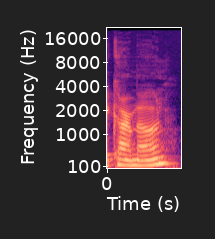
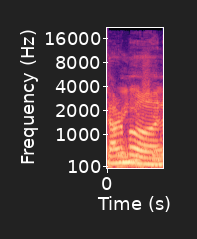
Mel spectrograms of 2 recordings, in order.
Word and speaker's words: Carmone: I'm I'm from Jay Carmon. Jay Carm. See I think I was pronouncing the E uh maybe once on the Carone.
